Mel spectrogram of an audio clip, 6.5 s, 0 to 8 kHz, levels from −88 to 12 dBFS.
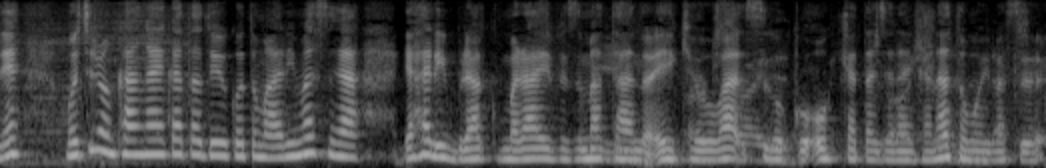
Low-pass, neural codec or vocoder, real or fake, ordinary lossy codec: none; none; real; none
